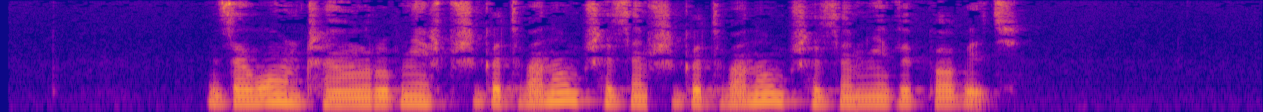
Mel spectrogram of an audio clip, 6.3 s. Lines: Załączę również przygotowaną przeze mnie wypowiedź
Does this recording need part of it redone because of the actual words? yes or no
yes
